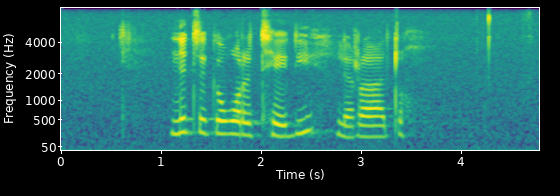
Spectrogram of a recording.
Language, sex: Northern Sotho, female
